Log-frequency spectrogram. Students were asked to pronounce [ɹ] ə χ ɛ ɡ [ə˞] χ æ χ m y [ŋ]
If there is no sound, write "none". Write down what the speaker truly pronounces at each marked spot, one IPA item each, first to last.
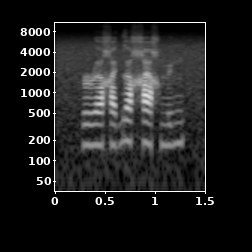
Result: ɹ, ə, ŋ

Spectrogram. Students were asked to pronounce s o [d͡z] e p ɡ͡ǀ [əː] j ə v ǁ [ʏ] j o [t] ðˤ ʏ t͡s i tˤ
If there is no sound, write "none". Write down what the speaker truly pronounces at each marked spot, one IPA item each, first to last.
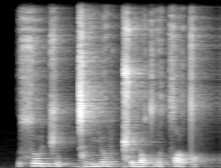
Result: d͡ʒ, əː, ʏ, t

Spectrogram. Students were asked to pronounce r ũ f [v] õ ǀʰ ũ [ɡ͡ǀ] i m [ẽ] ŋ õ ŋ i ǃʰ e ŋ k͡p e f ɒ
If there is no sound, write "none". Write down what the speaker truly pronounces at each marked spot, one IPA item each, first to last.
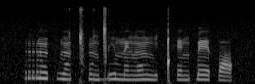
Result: v, ɡ͡ǀ, ẽ

